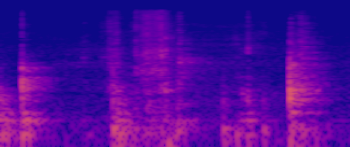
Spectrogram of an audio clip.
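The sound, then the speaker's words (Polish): A knife chopping a carrot into small cubes gives a few faint, sharp knocks against a hard surface, with a short scraping stretch between them, quiet and irregular in rhythm. “I kroimy ją w kosteczkę.”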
